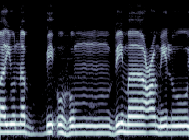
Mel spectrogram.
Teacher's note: یہاں میم ساکن کے بعد با ہے تو یہاں پر اخفاء شفوی کا قاعدہ لگے گا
